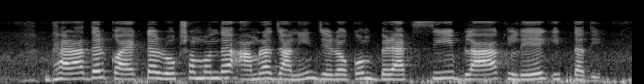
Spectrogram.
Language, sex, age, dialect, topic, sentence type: Bengali, female, 25-30, Standard Colloquial, agriculture, statement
